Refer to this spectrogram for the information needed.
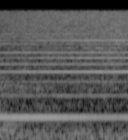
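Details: Home heat-recovery ventilation system at high airflow, suspected improper installation: clear steady high-pitched whistle over soft airflow hiss, from air forced through a crushed, narrowed duct.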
